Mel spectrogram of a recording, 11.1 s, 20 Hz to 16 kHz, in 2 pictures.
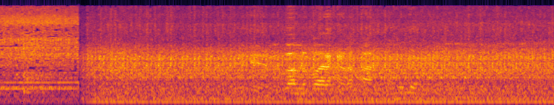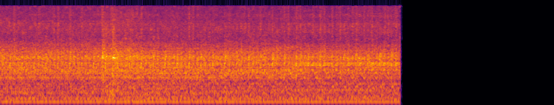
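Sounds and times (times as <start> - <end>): tractor diesel engine idling: 0.0 - 9.6.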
